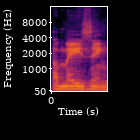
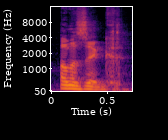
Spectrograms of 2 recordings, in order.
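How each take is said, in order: First: The vowels are plain English A sounds. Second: The vowels lean toward a U sound. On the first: The speaker calls it wrong. "it doesn't actually pronounce like amazing at all" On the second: The speaker calls it right. "the first one is almost like a U sound, and the second one is like a little bit of a U sound as well"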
